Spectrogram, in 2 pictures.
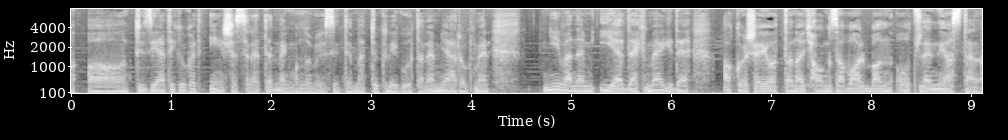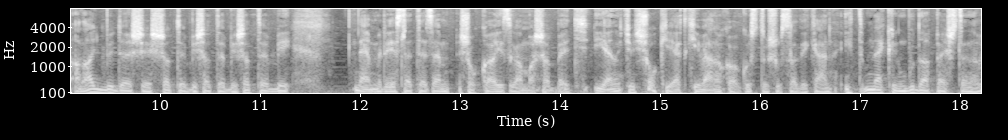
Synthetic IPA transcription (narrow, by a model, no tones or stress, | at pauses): ɒt̪yzjaːt̪eːkokɒt̪eːnʃɛsɛɾɛ̰t̪ɛmmːɛ̰ɡ̚mo̰nd̪o̞møːsint̪eːmmaːrt̪ø̞kreːɡo̰ːt̪ɒnɛmjaːɾo̞kmɛr | ɲilvaːnːɛmijɛd̪ɛkmɛɡd̪ɛɒkːo̞rʃɛjot̪ːɒnɒchɒŋɡzɒvɒrbɒno̞̰t̪lɛnːiɒst̪aːnɒ̰nɒɟbyd̪øʃeːʃʃɒt̪øbːiʃɒt̪øbːiʃɒt̪ø̞bːi | nɛmreːslɛt̪ɛzɛmʃo̞kːɒlizɡɒlmɒʃɒbːɛɟːijɛnucʰhocʃo̞kiɛ̰rt̪kʰiːva̰ːno̞kɒ̰ɡust̪uʃhusɒd̪ika̰ːnit̪ːnɛkyŋɡbud̪ɒpɛʃt̪ɛnɒ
